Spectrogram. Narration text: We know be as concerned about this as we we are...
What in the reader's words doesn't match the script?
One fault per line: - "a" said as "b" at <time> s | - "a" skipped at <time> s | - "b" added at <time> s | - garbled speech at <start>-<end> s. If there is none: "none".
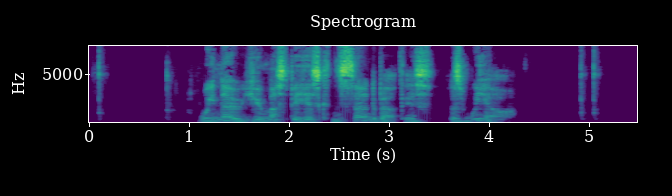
- "you must" added at 1.4 s
- "we" skipped at 4.0 s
